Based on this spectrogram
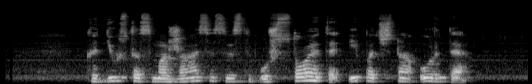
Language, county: Lithuanian, Vilnius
